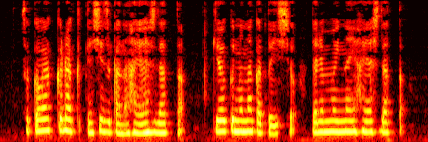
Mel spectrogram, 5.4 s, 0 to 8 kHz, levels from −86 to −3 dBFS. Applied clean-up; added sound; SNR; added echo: none; none; none; none.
